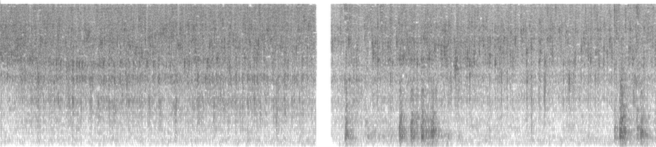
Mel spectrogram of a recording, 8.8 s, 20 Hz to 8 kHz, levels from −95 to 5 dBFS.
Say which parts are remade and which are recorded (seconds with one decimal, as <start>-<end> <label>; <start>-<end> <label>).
0.0-8.8 recorded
